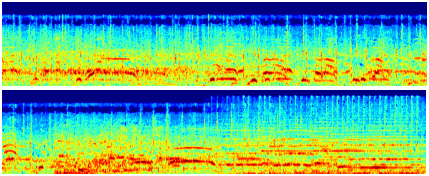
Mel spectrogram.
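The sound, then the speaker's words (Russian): A dense crowd of supporters cheers and applauds as a man leaves for prison in a luxury car, many voices shouting over steady clapping for about thirteen seconds, before music takes over at the end. “В тюрьму, куда его провожали красавица-жена, дети и внуки, он уехал в шикарном автомобиле под аплодисменты своих сторонников, которые сегодня же проводили в Париже митинги в его поддержку.”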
